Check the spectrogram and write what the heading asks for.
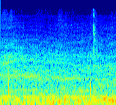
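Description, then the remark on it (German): A small car's engine drones steadily, a low constant hum with faint periodic ticks, slowly fading as it drives away; no voices are heard. “Das Geräusch eines kleinen Nödelwagens entfernt sich.”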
